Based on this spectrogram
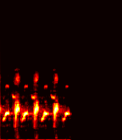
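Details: European goldfinch, a bird kept for silvestrismo in Spain, giving a brisk burst of tinkling, liquid twitters with about seven quick pulses in under a second, then silence.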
